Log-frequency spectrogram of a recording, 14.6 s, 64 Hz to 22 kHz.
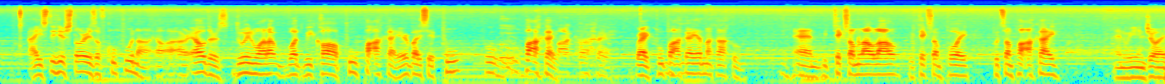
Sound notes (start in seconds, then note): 6.6 speaking Hawaiian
